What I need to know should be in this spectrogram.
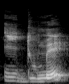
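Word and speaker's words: Idumée: Vous voyez la même traduction de Idoumé, ça s'écrit I-D-U-M-E, accent aigu, E.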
